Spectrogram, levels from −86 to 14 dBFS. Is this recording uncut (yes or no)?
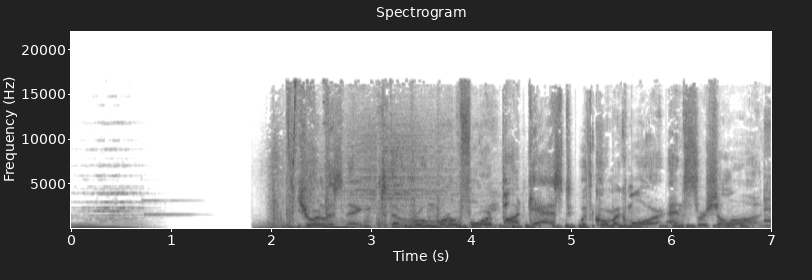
no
